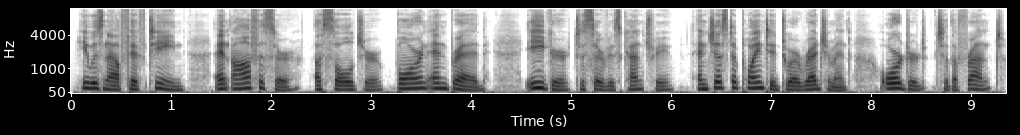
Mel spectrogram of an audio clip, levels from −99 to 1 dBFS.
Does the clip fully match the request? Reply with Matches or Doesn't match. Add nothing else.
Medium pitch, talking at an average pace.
Matches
